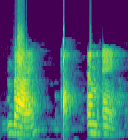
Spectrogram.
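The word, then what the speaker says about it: Diema: D-I-E, Dai, M-A, Ma. Daima.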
